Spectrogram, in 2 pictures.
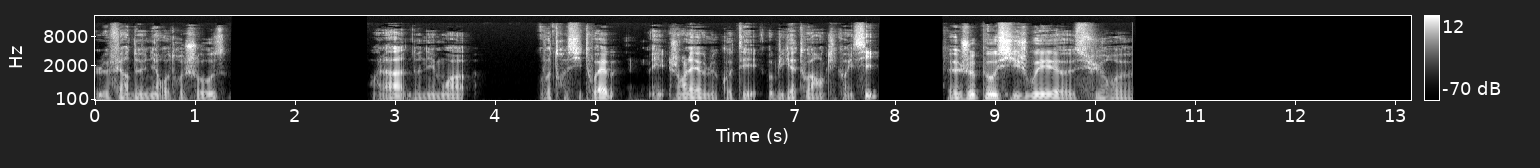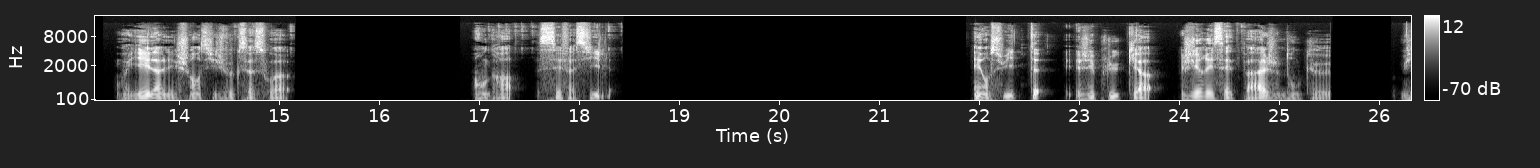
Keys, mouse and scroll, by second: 2.0 click, 4.4 click, 8.9 click, 10.9 click, 12.3 click, 14.4 click, 15.1 click, 15.9 click, 17.0 click, 18.2 click, 19.2 click, 20.4 click, 24.4 click.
